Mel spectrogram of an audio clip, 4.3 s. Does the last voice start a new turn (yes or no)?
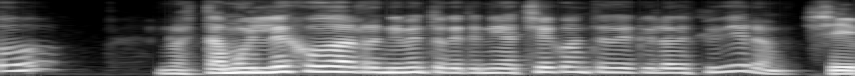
yes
